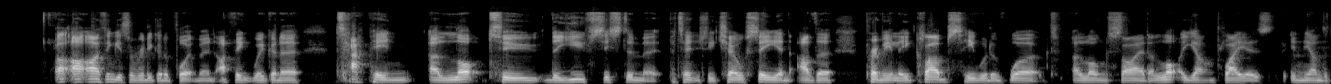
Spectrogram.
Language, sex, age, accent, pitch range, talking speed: English, male, 20-39, British, 95-110 Hz, 185 wpm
